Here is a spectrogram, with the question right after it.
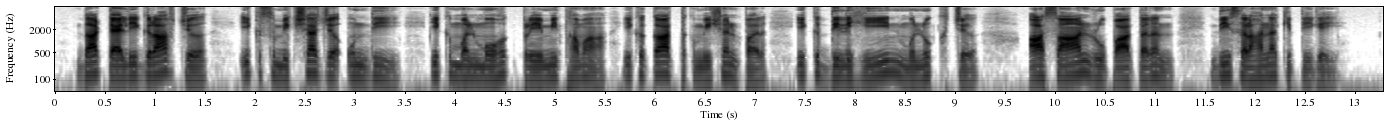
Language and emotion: Dogri, neutral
